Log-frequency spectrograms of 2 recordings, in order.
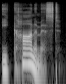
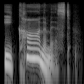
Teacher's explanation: If you use a flat rhythm, it might sound like ecoist, but the stress must be on the second syllable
